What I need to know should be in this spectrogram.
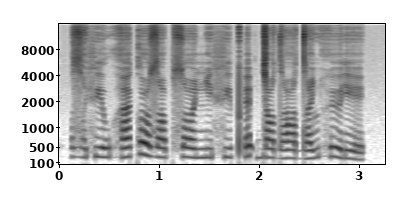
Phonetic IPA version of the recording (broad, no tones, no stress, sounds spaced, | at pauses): zˤ e̤ fʲ əː w h a k o zˤ ɘː p sˤ ʏː ɲ i fʲ ɘ pʼ ɛ ʔ ɟ ɘ w dˤ iː dˤ o ʎ h ʏː ɾʲ e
